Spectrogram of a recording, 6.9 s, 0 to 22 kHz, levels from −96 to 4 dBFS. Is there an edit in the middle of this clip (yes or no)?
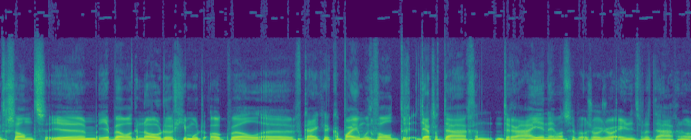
yes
